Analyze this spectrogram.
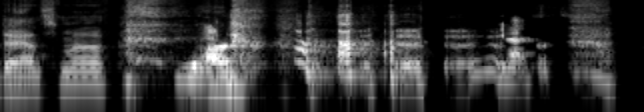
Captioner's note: everyone laughs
